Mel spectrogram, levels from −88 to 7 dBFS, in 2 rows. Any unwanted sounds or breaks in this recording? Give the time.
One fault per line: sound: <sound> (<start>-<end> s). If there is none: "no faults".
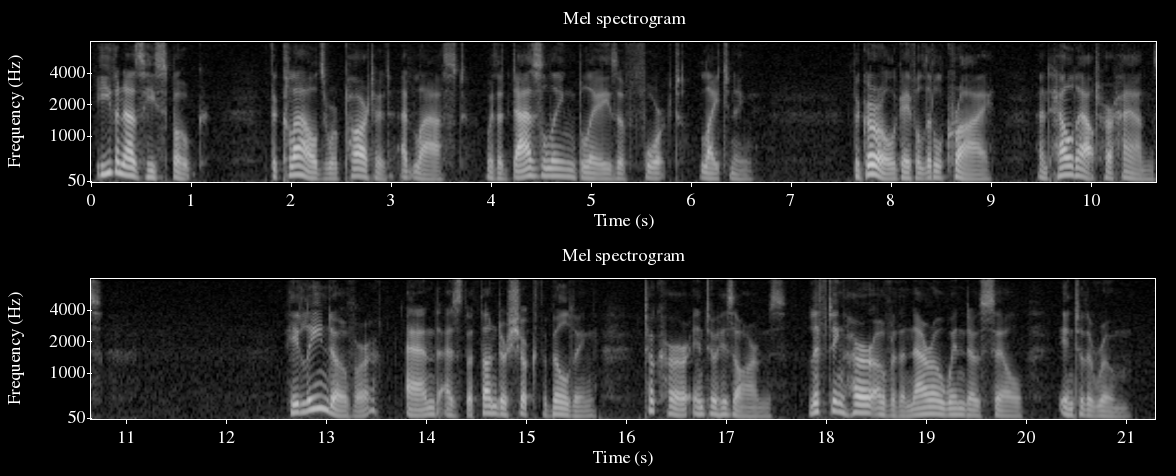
no faults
